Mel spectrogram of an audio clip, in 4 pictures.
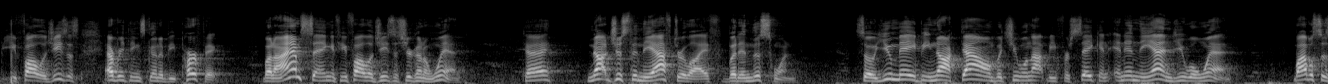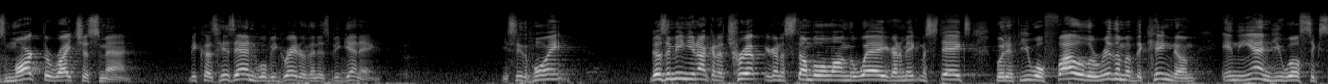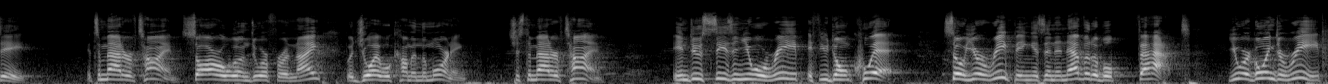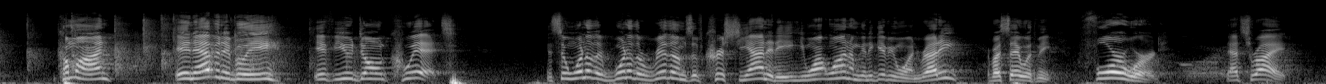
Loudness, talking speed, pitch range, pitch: -21 LUFS, 210 wpm, 190-250 Hz, 215 Hz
